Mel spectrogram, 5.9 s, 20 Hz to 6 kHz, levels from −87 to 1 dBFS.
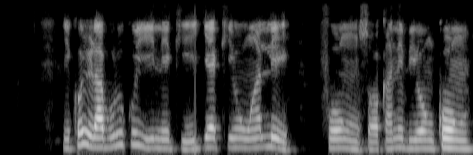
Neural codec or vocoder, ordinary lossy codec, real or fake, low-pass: none; none; real; 5.4 kHz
